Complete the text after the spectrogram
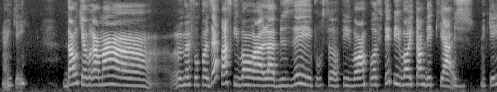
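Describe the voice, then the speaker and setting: A woman's voice: on the high side, steady tone, measured pace, pushed and bright. A woman with a Quebec French accent, talking in a rambling monologue that drifts between points, repeats phrases and keeps checking in with her listeners. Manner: digressive, repeats herself, asks "ok?" often.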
